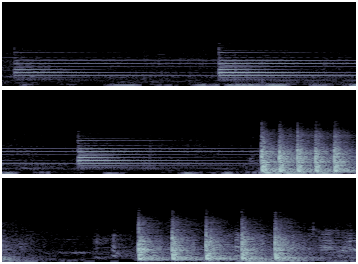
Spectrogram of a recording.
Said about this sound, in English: Have you ever been awakened in the middle of the night by some character pounding at the door and hiccuping with a British accent? Well, I have.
